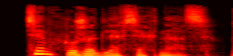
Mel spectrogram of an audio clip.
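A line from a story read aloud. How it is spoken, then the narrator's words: Sighing. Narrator (Russian): вздохнул Николас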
